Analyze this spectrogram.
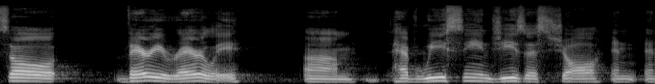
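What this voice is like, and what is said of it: Usual voice. Nothing is said of it.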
